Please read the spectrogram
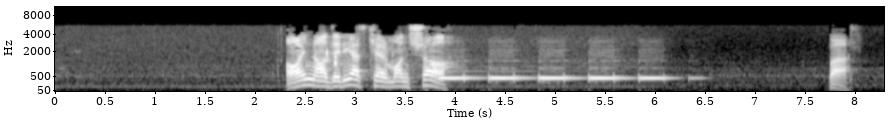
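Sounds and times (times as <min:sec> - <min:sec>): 
speech: 0:02.3 - 0:04.0, 0:07.7 - 0:08.0
mid-pitched telephone ringback tone of an unanswered call: 0:04.0 - 0:06.5.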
